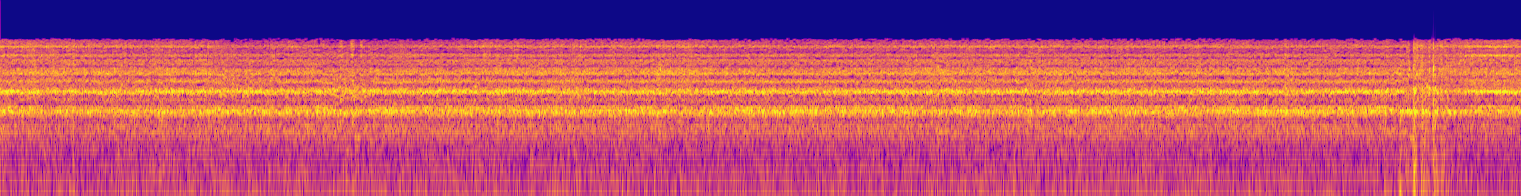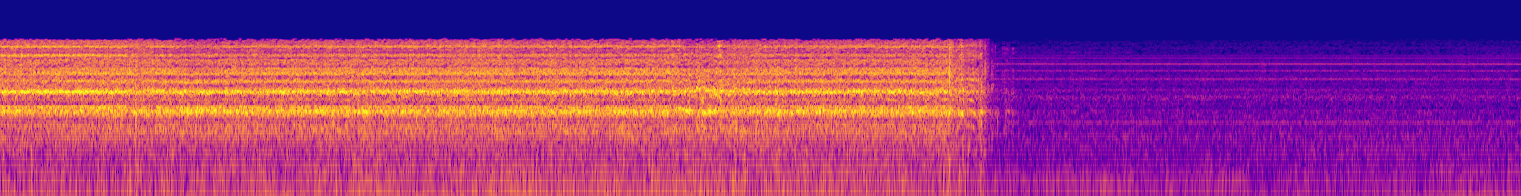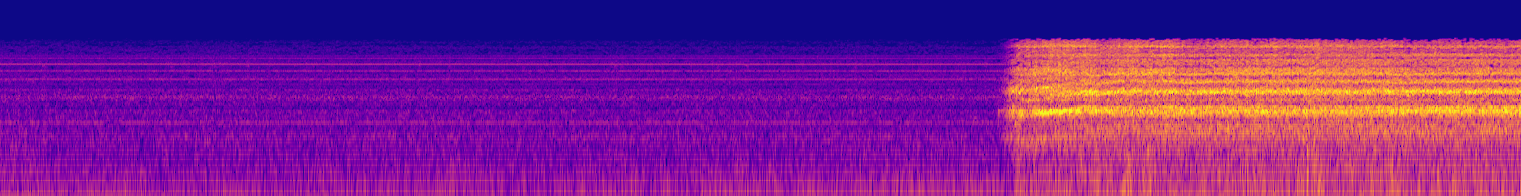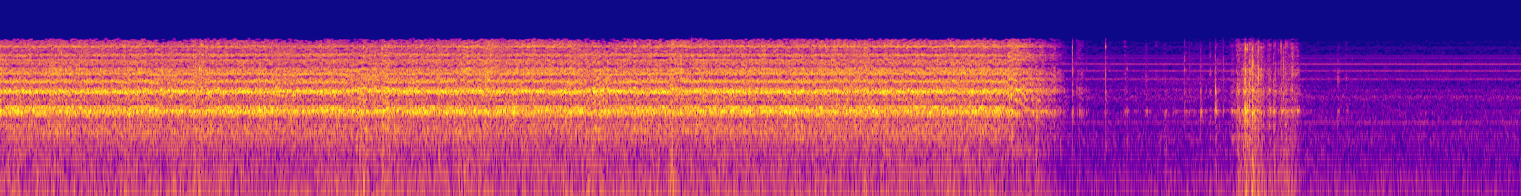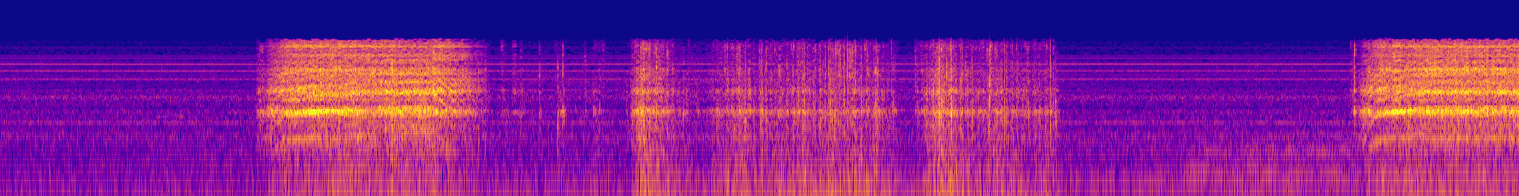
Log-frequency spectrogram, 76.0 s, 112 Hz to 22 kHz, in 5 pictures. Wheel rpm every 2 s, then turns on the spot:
160, 160, 160, 160, 160, 160, 160, 160, 160, 160, 160, 160, 130, 0, 0, 0, 0, 0, 0, 0, 80, 160, 160, 160, 160, 160, 160, 150, 10, 10, 0, 10, 110, 10, 20, 10, 0, 90.
58-60 66-72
